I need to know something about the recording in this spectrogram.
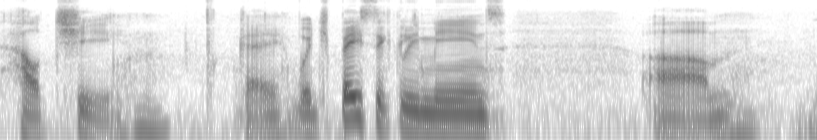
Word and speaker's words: Haoqi: do you guys call it and they said howchi yeah um so yeah uh they they wrote it in Chinese I gave it to my sister-in-law and I asked her how do you pronounce it she says howchi okay which basically means um good ride or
